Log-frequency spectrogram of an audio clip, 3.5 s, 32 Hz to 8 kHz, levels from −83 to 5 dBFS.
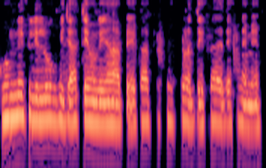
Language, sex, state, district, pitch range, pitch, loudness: Hindi, male, Uttar Pradesh, Ghazipur, 140-155 Hz, 150 Hz, -18 LUFS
